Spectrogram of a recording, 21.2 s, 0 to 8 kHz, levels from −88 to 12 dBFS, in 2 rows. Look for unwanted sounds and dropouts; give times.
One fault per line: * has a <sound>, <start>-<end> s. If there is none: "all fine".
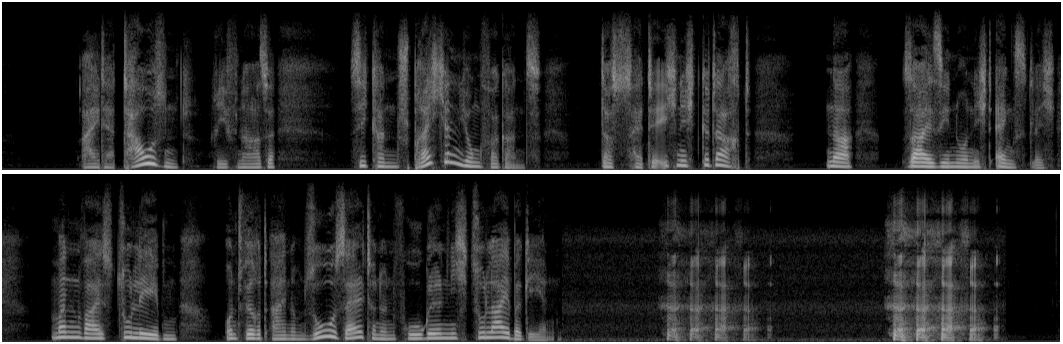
* has a laugh, 17.1-18.3 s
* has a laugh, 19.4-20.6 s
